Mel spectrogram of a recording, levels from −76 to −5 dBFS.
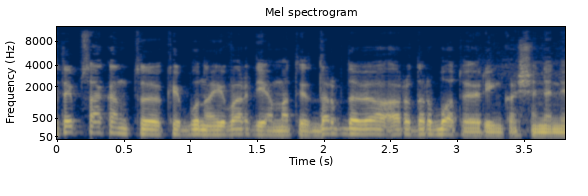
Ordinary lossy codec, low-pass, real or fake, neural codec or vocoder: MP3, 48 kbps; 10.8 kHz; real; none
